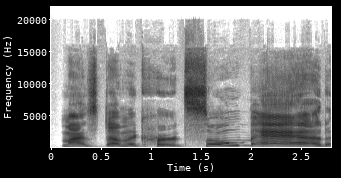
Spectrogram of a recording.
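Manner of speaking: very high, slow, quavering voice, stretching out "bad". Retelling what a man with a hurting stomach answered when asked how he was: imitating Mister Willie's quavering voice. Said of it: "this kind of quavering, high pitched voice".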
